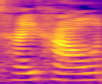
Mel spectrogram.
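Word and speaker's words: 菜头: กาด หรือ ว่า หัว ใช้ เท้า นะ คะ ใน ภาษา จีน แต้จิ๋ว ค่ะ ออก เสียง ว่า ใช่ เทา และ ใน ภาษา จีน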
